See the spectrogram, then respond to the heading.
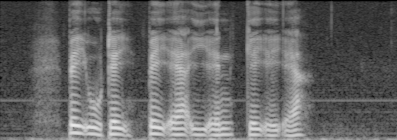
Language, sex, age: Danish, male, 51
